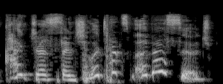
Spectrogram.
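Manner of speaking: friend voiced way up high, excited; high, bright mock of a friend. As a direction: squeal it like an excited buddy.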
